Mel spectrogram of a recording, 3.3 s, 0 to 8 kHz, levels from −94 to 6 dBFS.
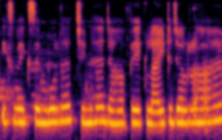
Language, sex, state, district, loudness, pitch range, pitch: Hindi, female, Bihar, Muzaffarpur, -13 LUFS, 255-275 Hz, 265 Hz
